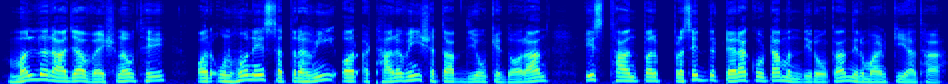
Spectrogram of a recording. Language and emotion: Hindi, neutral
